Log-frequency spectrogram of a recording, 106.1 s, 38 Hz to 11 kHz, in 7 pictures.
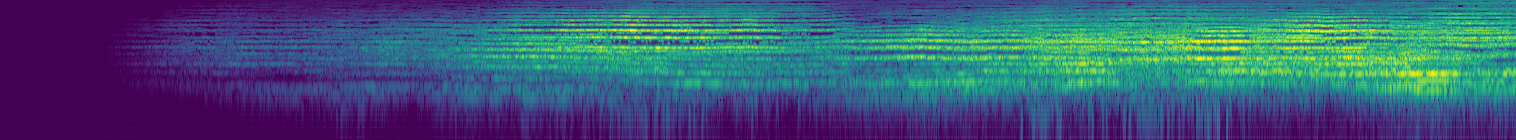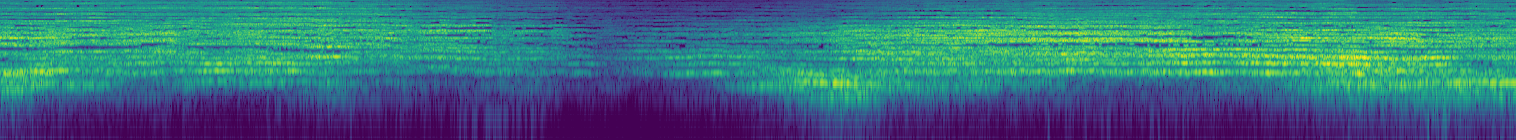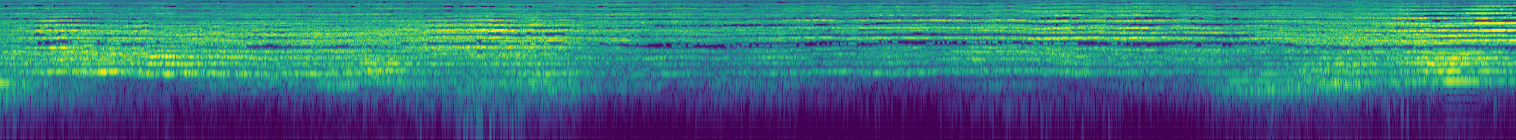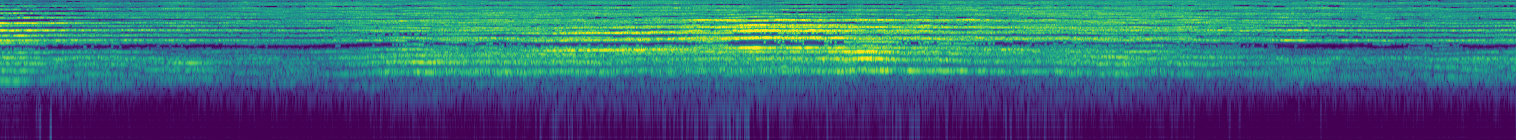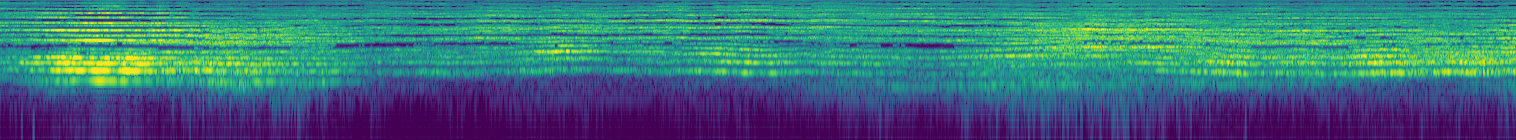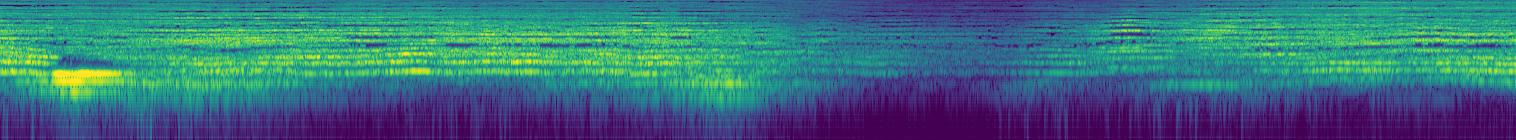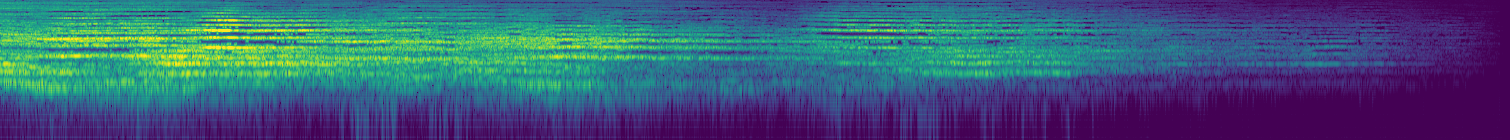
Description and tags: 07 chant bunker (06 reverse, harmonic adder, reverb)
strange sound design. Sixth step of processing of the bunker singing sample in Ableton.
abstract, effect, freaky, future, fx, High-pitched, reverb, sci-fi, sfx, sound-design, sounddesign, soundeffect, strange, weird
